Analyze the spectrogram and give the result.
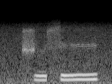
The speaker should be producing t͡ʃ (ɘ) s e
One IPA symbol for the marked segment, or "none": ø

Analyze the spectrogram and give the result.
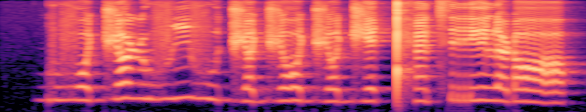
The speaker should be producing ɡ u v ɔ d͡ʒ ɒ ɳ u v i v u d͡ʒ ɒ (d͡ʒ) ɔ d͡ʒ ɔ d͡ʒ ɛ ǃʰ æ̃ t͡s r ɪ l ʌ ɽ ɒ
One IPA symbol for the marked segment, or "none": d͡ʒ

